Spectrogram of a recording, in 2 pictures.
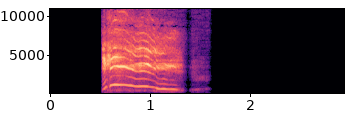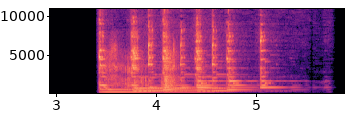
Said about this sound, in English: Oh, there's the doorbell. Who is it?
